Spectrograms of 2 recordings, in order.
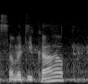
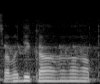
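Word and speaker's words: สวัสดีครับ: А Савадикап — это привет. Здравствуйте, если это говорит мужчина. И они действительно выделяют последнюю букву А. Так что Савадикап. Ты знаешь.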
